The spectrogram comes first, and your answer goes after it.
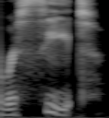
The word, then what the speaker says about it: receipt: After you pay, you'll almost always receive a receipt. And here's another word with a silent letter, believe it or not. Oh, which one? The P in receipt. It's entirely silent.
